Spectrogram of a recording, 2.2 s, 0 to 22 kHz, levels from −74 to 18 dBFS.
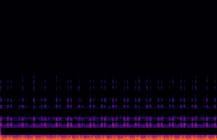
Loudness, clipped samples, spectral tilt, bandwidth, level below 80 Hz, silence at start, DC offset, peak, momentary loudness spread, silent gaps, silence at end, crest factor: -16 LUFS; under 0.1%; -10.5 dB/octave; 3.6 kHz; -12 dBFS; 0 s; 2%; -4 dBFS; 0 LU; none; 0 s; 8 dB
